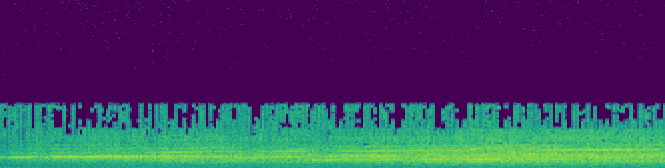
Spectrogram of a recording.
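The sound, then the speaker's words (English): A loud, steady machine roar with a thin, high whine rising slowly through it as the number one cyclotron in an engine room is fired up, like a sci-fi cyclotron powering up. It is continuous, with no voices. “Fire up number one cyclotron.”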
